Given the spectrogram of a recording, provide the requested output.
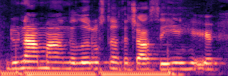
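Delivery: ordinary delivery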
